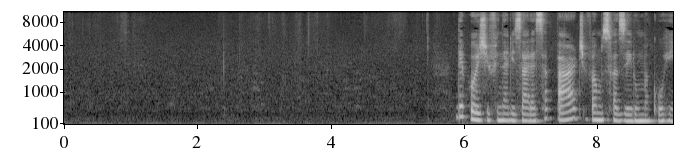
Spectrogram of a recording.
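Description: A crochet hook softly pulls yarn through stitches.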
